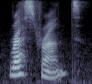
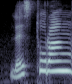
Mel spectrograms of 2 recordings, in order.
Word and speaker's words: restaurant: resturant 레스토랑 아닙니다. Resturant 자, 발음해 볼까요?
